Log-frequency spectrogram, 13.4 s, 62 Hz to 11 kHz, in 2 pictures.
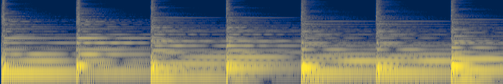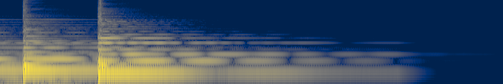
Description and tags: This is my first guitar sample! i hope you like it!
So, i did not record this, but made it on garage band. i first used my keyboard to input raw notes and finalized and put them into order later on. Also, the recording consists into 3 pieces. Chords(Low), Mid-range notes(Mid), and 2 notes together(high) and i put them all three together. Listen, and i hope you like this! :D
